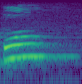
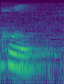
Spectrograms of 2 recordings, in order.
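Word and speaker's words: قل: Yang pertama, ini jangan lupa bahwa ini huruf qaf. Huruf qaf bukan huruf kaf. Jadi dibacanya qul bukan kul.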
